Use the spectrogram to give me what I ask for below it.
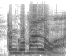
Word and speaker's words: Tagovailoa: whatever his last name is, because I can't pronounce it. Tagovailoa.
